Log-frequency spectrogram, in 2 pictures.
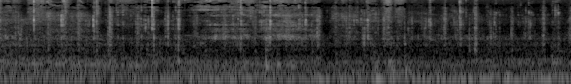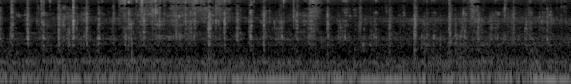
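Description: A person chewing a mouthful of crispy-coated chicken wrap close to the microphone: many small, sharp clicks and crunches over a steady low rumble.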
